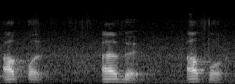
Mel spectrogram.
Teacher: കൽക്കലത്ത് എന്ന് പറയും അതായത് മഹ്റജിൽ മുഴക്കത്തോടുകൂടി ഉച്ചരിക്കണം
